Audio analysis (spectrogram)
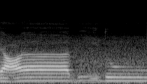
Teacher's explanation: واو ساکن سے پچھلے حرف پر پیش ہے تو یہ واو مدہ ہے تو اس کو کھینچیں گے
